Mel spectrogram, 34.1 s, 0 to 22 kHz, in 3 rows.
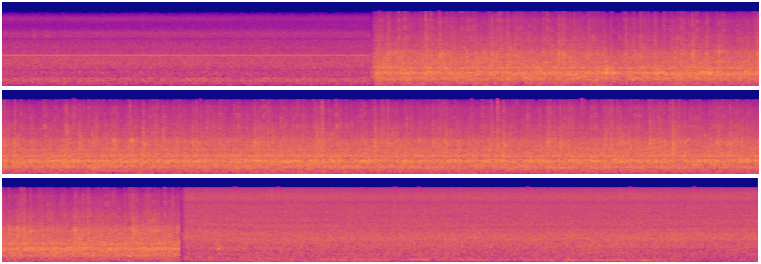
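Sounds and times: mill grinding and clattering: 0:05.6 - 0:25.4.

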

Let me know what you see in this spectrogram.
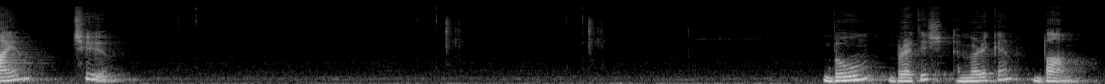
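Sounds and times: faint low hum: 0:00.0 - 0:11.0
computer mouse clicks: 0:01.8 - 0:02.1, 0:04.1 - 0:04.7, 0:05.6 - 0:06.1.

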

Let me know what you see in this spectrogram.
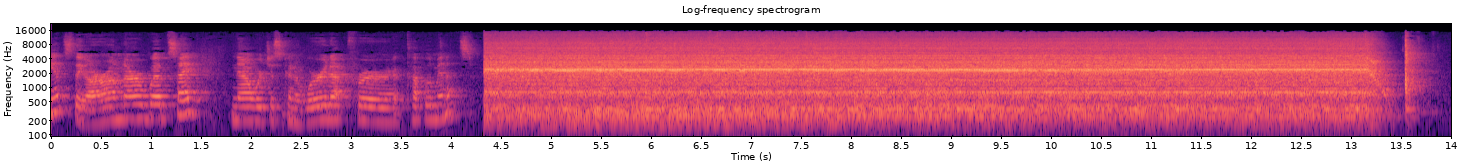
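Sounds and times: food processor motor running: 0:04.4 - 0:13.5.

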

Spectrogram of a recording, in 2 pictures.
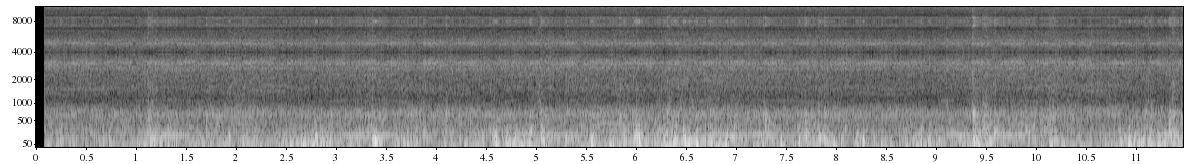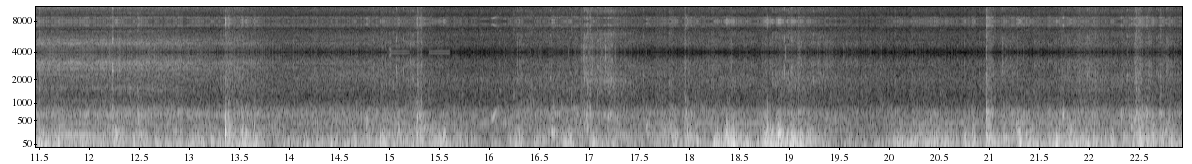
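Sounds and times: wind rushing over microphone: 0:00.1 - 0:22.9
water slapping against boat hull: 0:09.2 - 0:10.3, 0:11.0 - 0:13.8, 0:20.9 - 0:22.9.

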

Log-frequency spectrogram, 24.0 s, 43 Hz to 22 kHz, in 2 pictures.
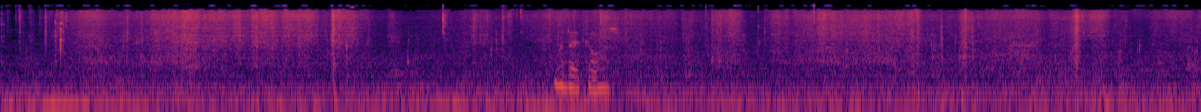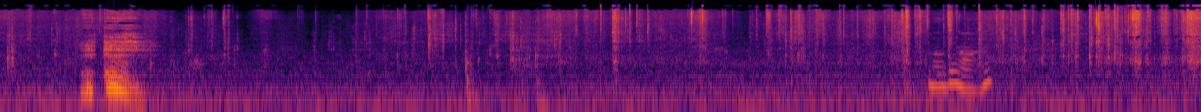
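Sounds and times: clicks and rustles of eating: 0:00.0 - 0:05.5, 0:06.3 - 0:12.8, 0:13.6 - 0:24.0
low steady hum: 0:00.0 - 0:24.0
loud guttural grunt: 0:12.8 - 0:13.6.

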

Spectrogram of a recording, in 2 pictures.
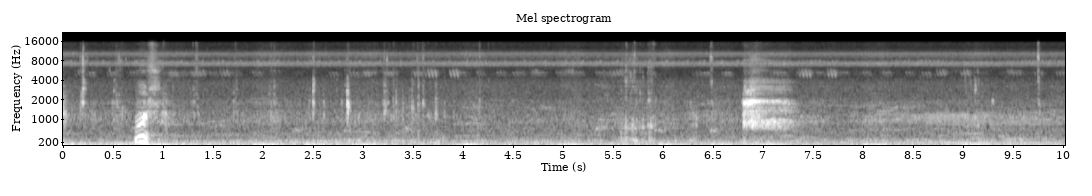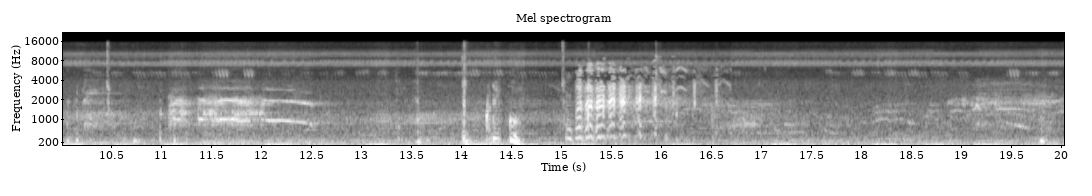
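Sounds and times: rooster crowing: 0:11.0 - 0:12.8, 0:18.8 - 0:20.0.

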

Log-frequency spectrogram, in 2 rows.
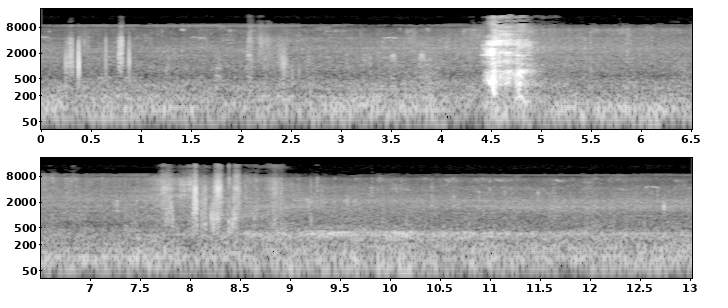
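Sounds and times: faint outdoor background: 0:00.0 - 0:13.0
man coughing: 0:04.4 - 0:05.0.

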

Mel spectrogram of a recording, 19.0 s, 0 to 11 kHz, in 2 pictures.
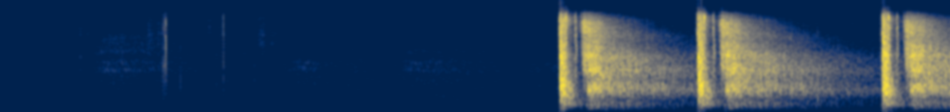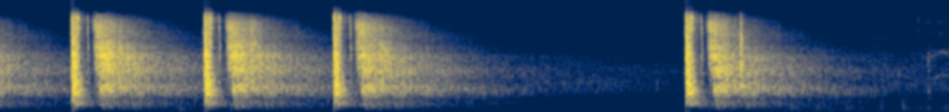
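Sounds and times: rifle shots with echo: 0:05.6 - 0:15.0, 0:16.4 - 0:18.2.

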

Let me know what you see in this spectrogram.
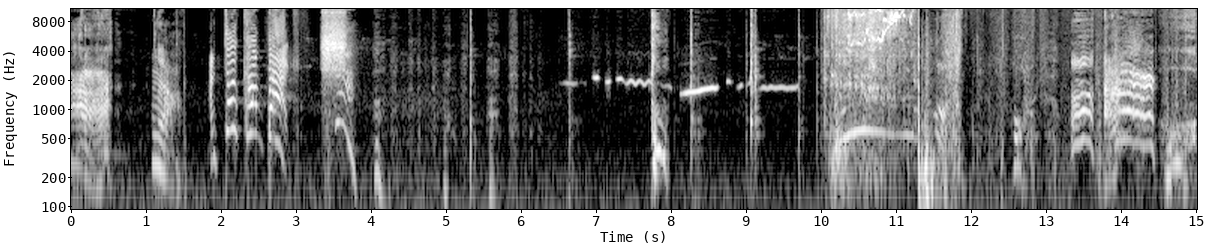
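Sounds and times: person whistling a tune: 0:06.5 - 0:09.8.

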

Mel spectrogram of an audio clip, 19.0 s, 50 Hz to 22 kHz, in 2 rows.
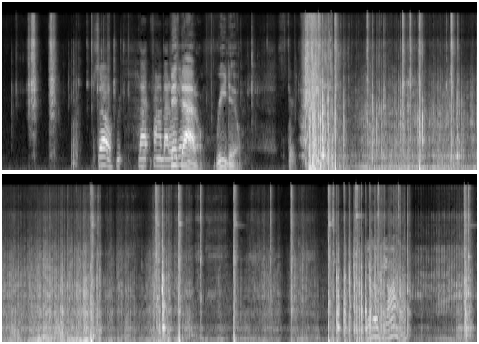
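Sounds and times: spinning tops launched clattering: 0:06.0 - 0:09.3, 0:10.7 - 0:11.7, 0:12.4 - 0:19.0
spinning tops whirring: 0:06.0 - 0:19.0
spinning tops clacking together: 0:12.5 - 0:19.0.

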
